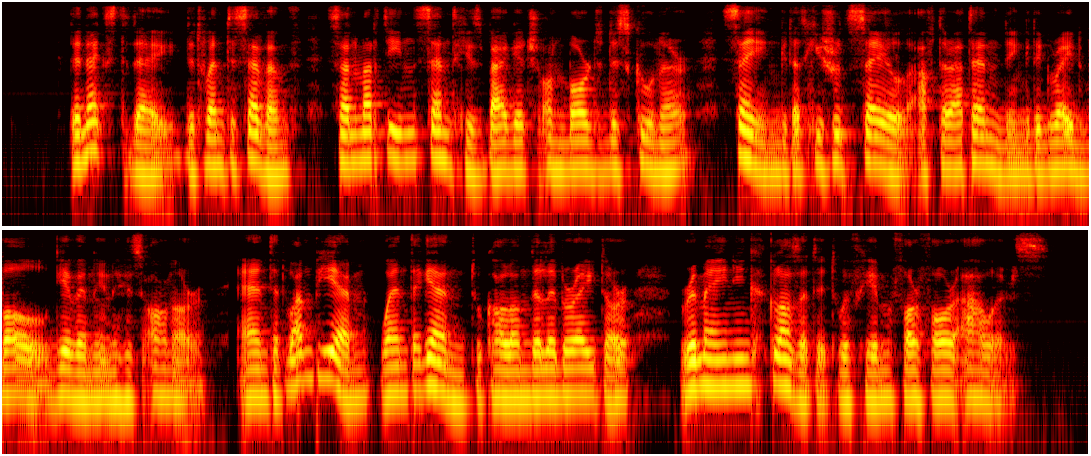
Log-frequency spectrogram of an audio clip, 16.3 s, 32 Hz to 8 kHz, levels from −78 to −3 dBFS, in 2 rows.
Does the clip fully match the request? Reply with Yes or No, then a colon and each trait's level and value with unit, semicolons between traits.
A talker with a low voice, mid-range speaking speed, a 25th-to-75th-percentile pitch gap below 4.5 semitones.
Yes: low, 130 Hz; average, 170 wpm; average, 3.8 semitones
